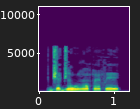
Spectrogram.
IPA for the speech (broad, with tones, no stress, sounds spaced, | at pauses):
d͡ʒ ɛ˧ d͡ʒ ĩ˦ w u˧ ŋ ɔ̃˧ p ɛ̃˨ f e˦˨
